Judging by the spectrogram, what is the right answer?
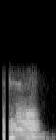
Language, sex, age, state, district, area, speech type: Maithili, female, 60+, Bihar, Muzaffarpur, rural, conversation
